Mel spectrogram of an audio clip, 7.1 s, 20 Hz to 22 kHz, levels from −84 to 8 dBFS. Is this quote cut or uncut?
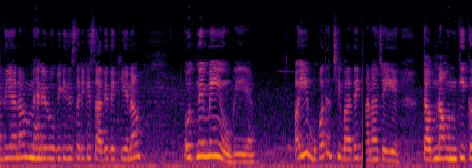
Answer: cut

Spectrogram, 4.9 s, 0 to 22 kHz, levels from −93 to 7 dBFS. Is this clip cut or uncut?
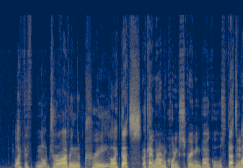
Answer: cut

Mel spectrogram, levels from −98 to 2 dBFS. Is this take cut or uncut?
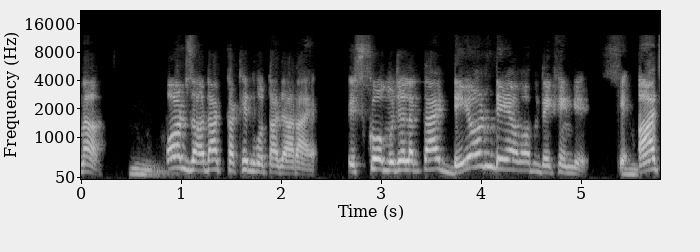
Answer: uncut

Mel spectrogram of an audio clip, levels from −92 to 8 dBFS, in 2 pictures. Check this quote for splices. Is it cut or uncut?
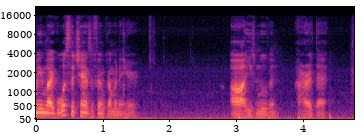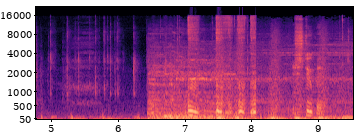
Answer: cut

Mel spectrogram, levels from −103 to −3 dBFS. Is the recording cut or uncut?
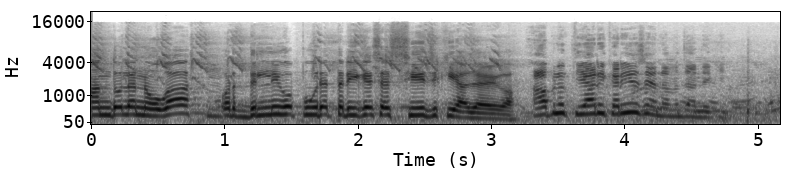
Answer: uncut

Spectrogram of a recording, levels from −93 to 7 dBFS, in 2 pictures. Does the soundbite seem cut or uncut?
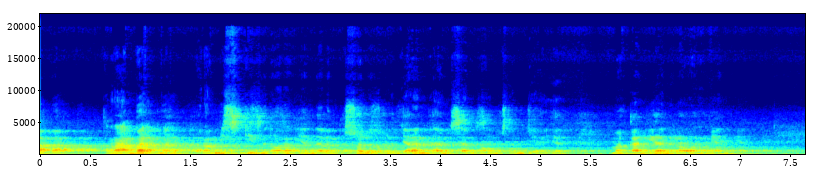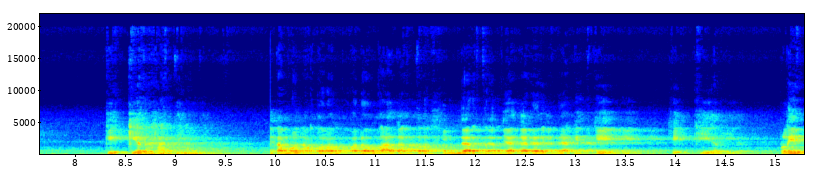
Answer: cut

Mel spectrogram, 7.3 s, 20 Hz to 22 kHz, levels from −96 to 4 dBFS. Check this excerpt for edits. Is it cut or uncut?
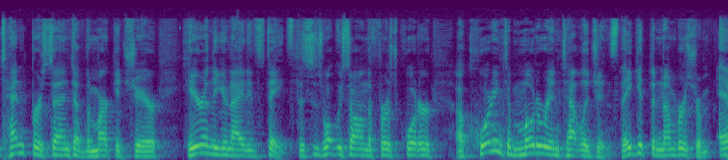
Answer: uncut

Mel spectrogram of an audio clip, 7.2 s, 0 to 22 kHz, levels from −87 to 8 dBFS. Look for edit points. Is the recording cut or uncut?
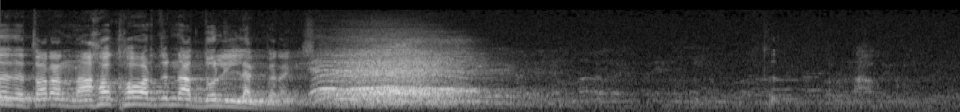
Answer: uncut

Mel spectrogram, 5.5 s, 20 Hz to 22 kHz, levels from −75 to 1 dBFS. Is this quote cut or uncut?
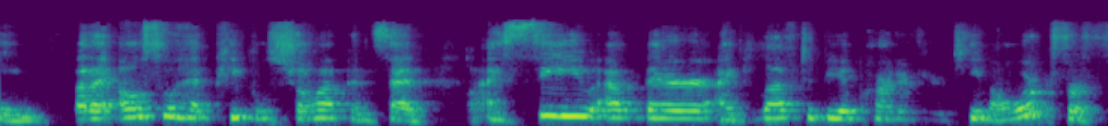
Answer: cut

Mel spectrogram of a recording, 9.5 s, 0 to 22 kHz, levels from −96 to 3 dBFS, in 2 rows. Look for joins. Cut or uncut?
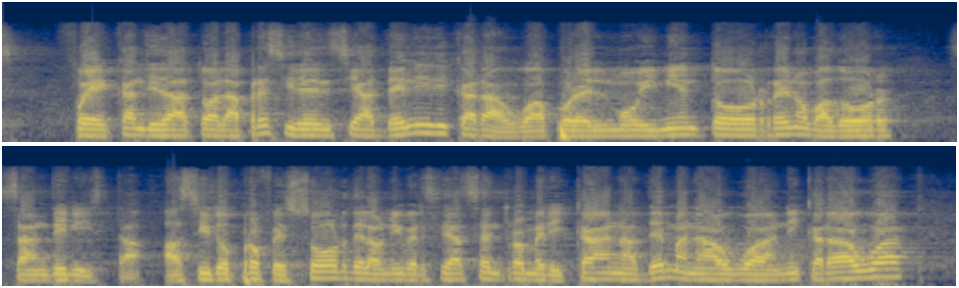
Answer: cut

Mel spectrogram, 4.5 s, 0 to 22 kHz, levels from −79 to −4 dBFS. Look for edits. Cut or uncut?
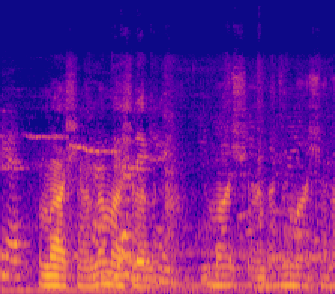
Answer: cut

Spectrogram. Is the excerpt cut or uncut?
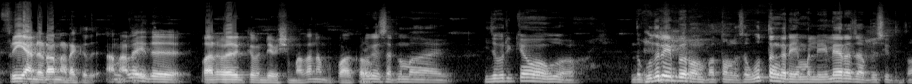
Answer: uncut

